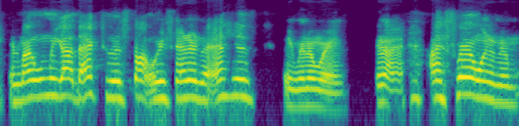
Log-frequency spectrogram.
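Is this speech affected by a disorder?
Yes: cerebral palsy; from birth.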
